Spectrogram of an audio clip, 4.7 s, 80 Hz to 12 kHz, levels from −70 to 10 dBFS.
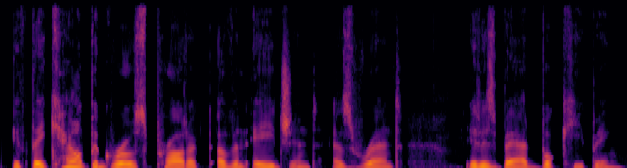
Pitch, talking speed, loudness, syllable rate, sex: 150 Hz, 190 wpm, -19 LUFS, 4.9 syllables/s, female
